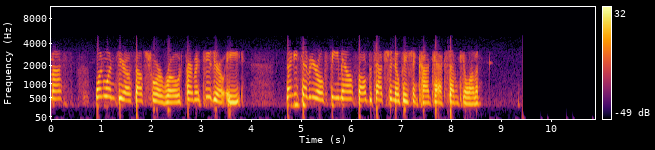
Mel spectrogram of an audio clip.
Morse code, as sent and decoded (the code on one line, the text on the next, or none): none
